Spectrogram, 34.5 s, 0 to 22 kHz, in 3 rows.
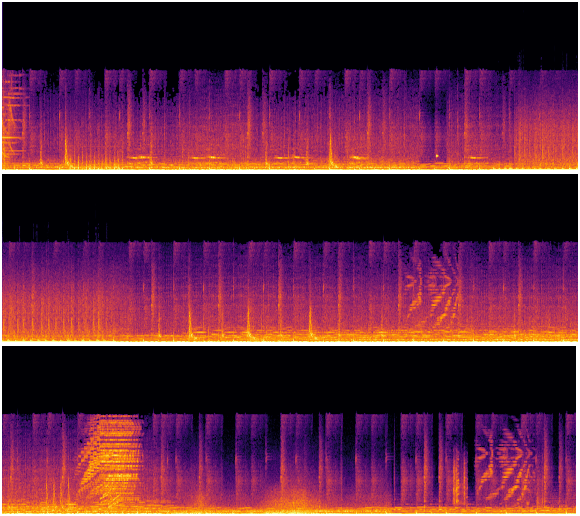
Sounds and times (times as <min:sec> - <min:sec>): Music: 0:00.0 - 0:34.5.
